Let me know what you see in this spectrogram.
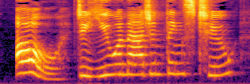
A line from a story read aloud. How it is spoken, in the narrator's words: Anne of the Shining Eyes exclaimed joyfully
